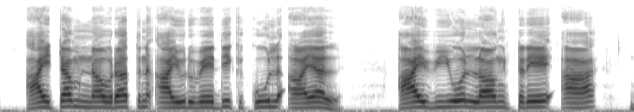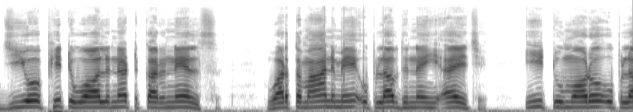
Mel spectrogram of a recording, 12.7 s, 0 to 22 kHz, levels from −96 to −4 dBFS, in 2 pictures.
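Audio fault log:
9.39–10.76 s, CD scratch ticks: eight short, regularly spaced ticks over about 1.4 s, repeating at roughly five per second, with the longest lasting around 2 ms. The steady spacing points to a single surface blemish passing the pickup once per disc revolution. Each pass corrupts more data than the error correction can rebuild, so the player interpolates or mutes the damaged samples, leaving a brief click or micro-gap in the speech each time.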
